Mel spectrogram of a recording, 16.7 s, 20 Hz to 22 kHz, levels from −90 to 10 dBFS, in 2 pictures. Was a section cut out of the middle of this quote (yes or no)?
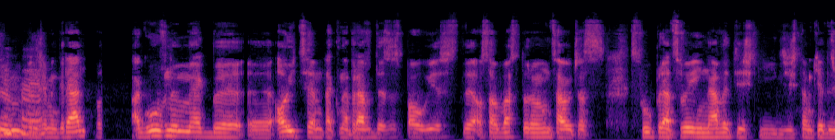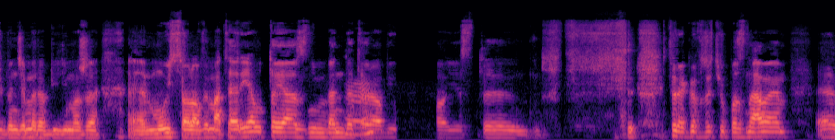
yes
